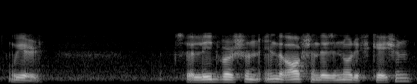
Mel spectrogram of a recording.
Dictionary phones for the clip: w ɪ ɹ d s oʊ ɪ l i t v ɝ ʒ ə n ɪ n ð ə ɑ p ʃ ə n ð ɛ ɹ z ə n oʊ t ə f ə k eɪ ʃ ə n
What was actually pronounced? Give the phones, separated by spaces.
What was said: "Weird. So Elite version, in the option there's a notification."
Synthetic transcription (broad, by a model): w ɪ ɹ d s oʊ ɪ l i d v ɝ ʃ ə n ɪ n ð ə ɑ p ʃ ə n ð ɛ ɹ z ə n oʊ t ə f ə k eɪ ʃ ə n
